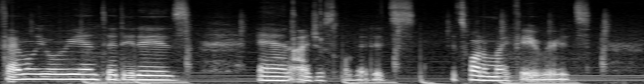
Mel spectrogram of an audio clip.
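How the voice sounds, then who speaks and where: A woman with a non-native accent speaks while music plays in the background. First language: not English. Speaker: gaming YouTuber. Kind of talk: voiceover commentary. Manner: halting, many fillers.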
